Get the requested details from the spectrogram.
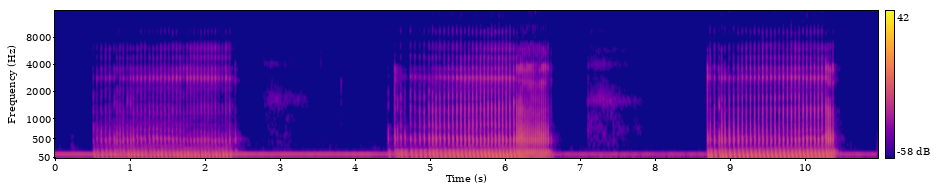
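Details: Someone sleeping snores loudly, keeping the recorder awake: long, loud, buzzing snores of about two seconds each, with quieter breathing between, over a steady low hum; heavy snoring in sleep.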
